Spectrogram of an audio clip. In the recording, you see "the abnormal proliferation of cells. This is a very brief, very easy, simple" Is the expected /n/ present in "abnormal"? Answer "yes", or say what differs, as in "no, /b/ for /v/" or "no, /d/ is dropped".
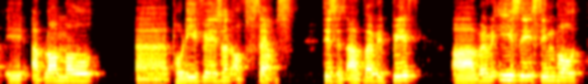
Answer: no, /l/ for /n/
